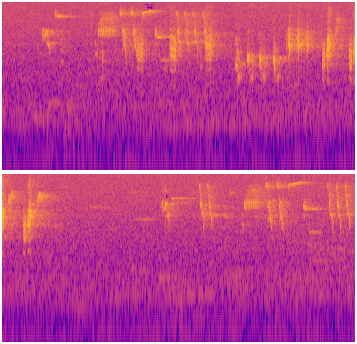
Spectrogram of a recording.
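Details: Great reed warbler (Acrocephalus arundinaceus), song.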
